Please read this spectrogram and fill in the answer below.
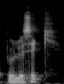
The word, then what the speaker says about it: Pulisic: For han sa, det var vel han Stamsø-Møller som sa til, nei, han velger jo, han sier jo selv at det skal uttales Pulisic, men ikke vet vi hva vi skal si. Og så fortsetter å si Pulisic.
